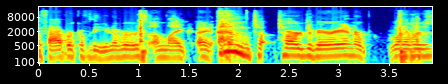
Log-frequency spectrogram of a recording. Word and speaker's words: Taravangian: whatever his name is see i always pronounce his name different because i again haven't read the audiobook so i'm like targa varian and that's how we're gonna say it today um taravangian so yeah it's i think sadius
